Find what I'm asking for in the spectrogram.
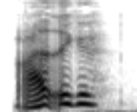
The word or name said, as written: ræddike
